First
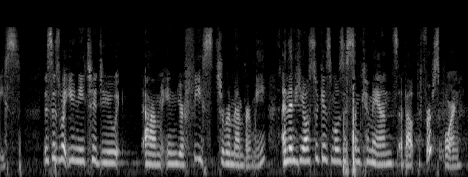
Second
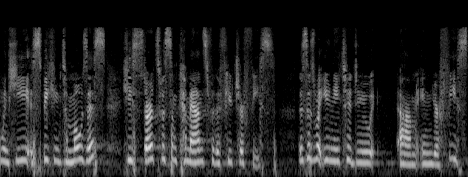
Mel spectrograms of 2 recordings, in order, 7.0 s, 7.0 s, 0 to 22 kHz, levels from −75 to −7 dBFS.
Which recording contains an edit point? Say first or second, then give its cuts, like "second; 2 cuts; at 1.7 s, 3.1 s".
first; 1 cut; at 4.1 s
